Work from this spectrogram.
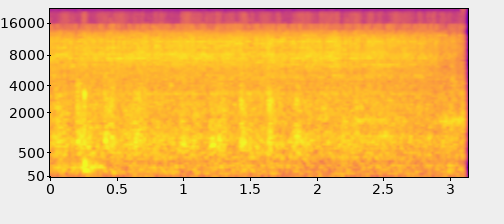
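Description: A Hornby model railway train rolls over the points into a small station, giving a faint, close clickety-clack with soft rolling hiss and no voices.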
